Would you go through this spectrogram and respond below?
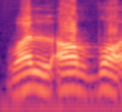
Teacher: را اور ضاد دونوں کو موٹا پڑھیں گے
